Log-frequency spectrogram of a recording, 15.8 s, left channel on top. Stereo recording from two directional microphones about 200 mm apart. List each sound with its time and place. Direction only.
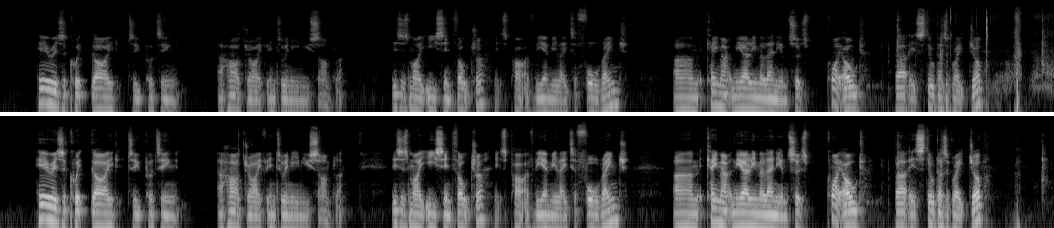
0.6 s speech: 5° right (ahead or behind)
